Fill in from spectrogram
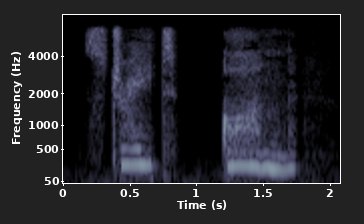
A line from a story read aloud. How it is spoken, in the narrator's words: she whispered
